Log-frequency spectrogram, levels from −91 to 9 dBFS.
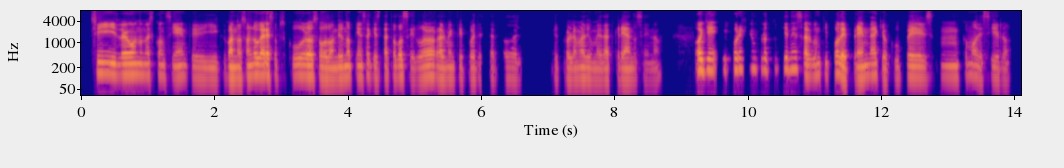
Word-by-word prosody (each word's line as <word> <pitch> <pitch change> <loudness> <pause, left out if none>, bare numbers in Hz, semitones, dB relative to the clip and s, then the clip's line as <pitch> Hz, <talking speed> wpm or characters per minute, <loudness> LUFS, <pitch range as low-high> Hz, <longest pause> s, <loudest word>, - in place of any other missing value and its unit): Sí, 145 -3 +3
luego 130 +1 +5
uno 135 0 0
no 130 - -6
es 130 - -6
consciente 110 -3 -6
y 100 -1 -9
que 100 - -28
cuando 105 -1 +3
son 120 +4 -2
lugares 130 -1 +8
oscuros 120 0 0
o 105 -1 +1
donde 100 +1 -1
uno 115 +1 -2
piensa 115 +2 -4
que 110 - -5
está 105 +2 -3
todo 110 +2 -2
seguro, 110 +1 -1
realmente 105 -1 -3
puede 100 0 -9
estar - - -17
todo 105 -1 -15
el 90 -2 -16 0.5
el - - -17
problema 100 +1 -4
de 100 - -6
humedad 95 0 -5
creándose, 95 -2 -2
¿no?, 95 +1 -19 0.5
oye, 175 0 +6
y 180 -1 -15
por 185 +1 0
ejemplo, 185 -1 -8
¿tú 185 0 -28
tienes 190 0 -5
algún 125 +2 +1
tipo 135 +3 -2
de - - +8
prenda 120 +4 +2
que 130 - -7
ocupes, 110 0 -2
mm, 115 -1 -8
¿cómo 125 +2 -8
decirlo?, 100 -2 -10
115 Hz, 195 wpm, -24 LUFS, 100-130 Hz, 0.5 s, lugares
